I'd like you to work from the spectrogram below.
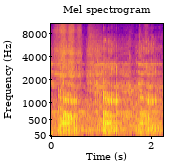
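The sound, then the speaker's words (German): A red deer stag roars during the rut three times in a row, deep drawn-out bellows spaced evenly about a second apart, moderately loud against a steady outdoor hiss. “Hirschröhre.”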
